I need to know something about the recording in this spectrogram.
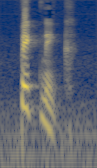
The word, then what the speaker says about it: picnic: Picnic, I will stress on pick.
